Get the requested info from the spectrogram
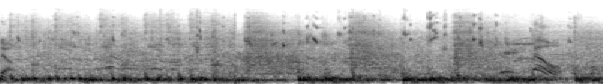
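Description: A basketball dribbled on a hardwood arena court during live play, over a steady arena din with music beneath.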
